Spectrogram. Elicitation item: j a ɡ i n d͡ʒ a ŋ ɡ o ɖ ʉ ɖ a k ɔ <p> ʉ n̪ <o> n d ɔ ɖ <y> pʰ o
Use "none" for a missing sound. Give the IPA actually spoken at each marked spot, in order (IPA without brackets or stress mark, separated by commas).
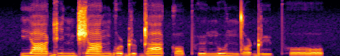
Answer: pʰ, u, y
